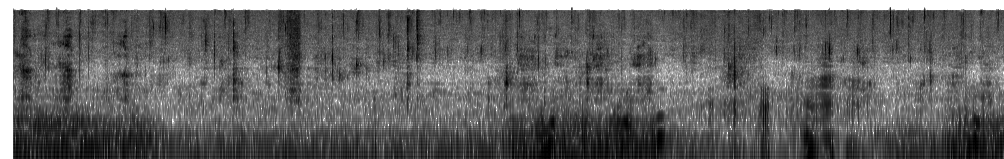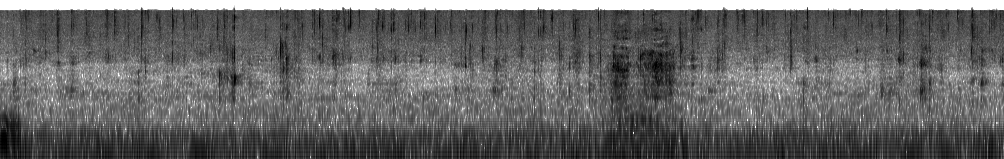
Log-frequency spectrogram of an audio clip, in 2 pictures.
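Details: A pet cat eating her food, tasting the gravy and seeming to say yum yum: low, rumbling, growl-like murmurs in bursts near the start, middle and later, over a steady low indoor hum.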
